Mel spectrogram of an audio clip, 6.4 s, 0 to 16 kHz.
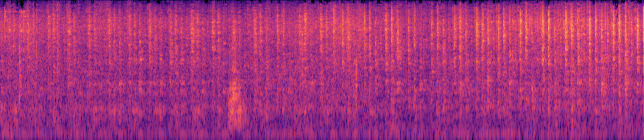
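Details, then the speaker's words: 1978 GMC K25 V8, first start after sitting for years: loud, raspy idle with uneven chuffing and a sharp pop near two seconds; it runs rough because one exhaust header is connected and one is not. "also part of the reason why this thing sounds like a dying tractor is it has one header hooked up and one not"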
